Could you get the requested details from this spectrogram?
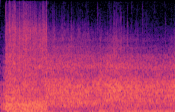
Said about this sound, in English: Okay, I added Urkel in there for effect, but the rocket essentially exploded on the platform, an enormous fireball like something out of the movies.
